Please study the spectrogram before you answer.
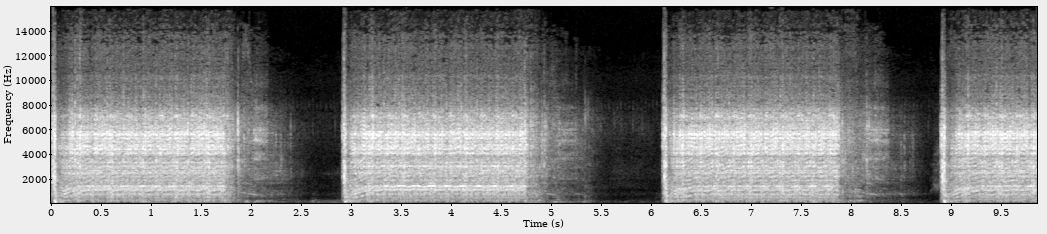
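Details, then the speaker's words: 1987 Mitsubishi Sigma, 2.6 L Astron, manual, very low km, not run for about 20 years, spark plugs removed: quick, even starter whirring in short bursts, no binding or clunks; turns over freely. "Sounds good. Spins over nicely, I guess."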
